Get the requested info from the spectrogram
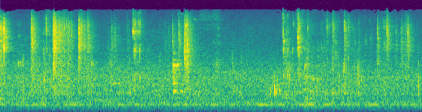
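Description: Close-up sounds of eating rice by hand: chewing with irregular short, wet lip smacks and small clicks.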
